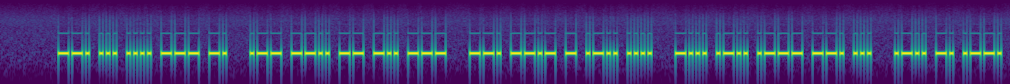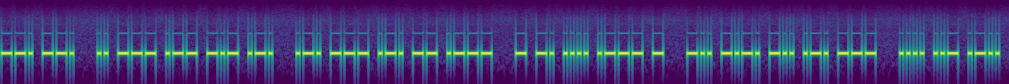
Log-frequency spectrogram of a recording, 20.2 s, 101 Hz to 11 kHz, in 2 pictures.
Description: Morse code (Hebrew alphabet), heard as a keyed tone, machine-sent, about 35 wpm, 570 Hz. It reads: גשחהן צזמדה גקתלח בלעגש לנפגג יהצכר רהרמע תנחעת דסדרה …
